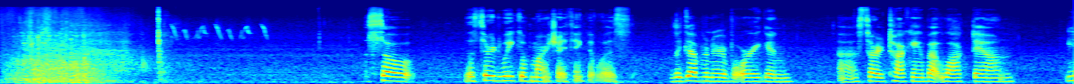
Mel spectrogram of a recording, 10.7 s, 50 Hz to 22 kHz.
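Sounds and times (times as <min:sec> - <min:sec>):
van sliding door rumbling open along its track: 0:00.0 - 0:02.2
sharp metallic clunk of van sliding door latching: 0:00.2 - 0:01.8
faint chirping outdoors: 0:01.6 - 0:03.8
speech: 0:03.8 - 0:10.7.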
